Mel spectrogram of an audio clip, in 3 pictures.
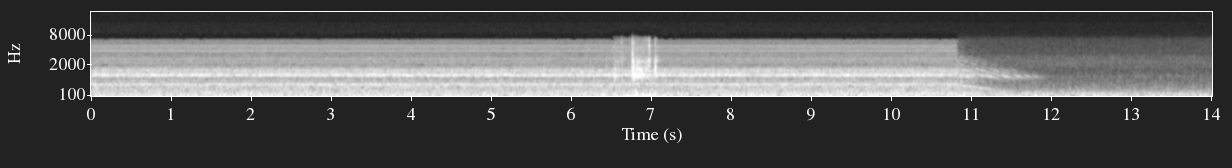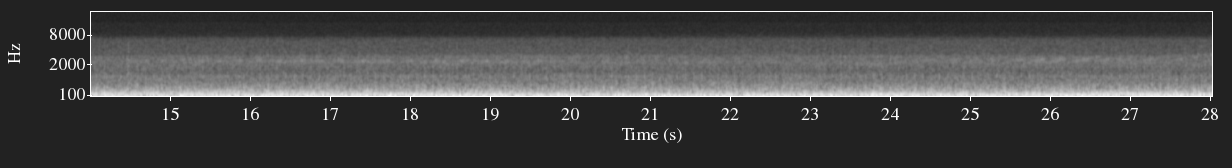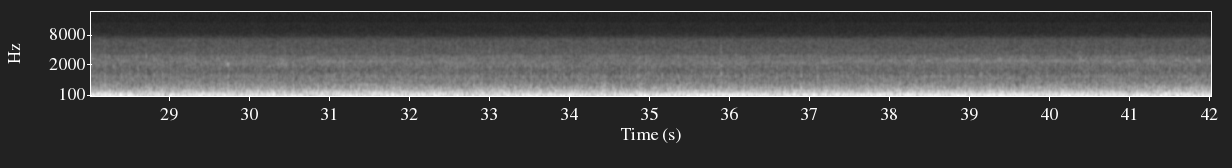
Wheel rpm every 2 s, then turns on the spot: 0, 0, 0, 0, 0, 0, 0, 0, 0, 0, 0, 0, 0, 0, 0, 0, 0, 0, 0, 0, 0.
none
